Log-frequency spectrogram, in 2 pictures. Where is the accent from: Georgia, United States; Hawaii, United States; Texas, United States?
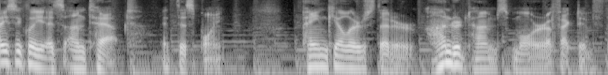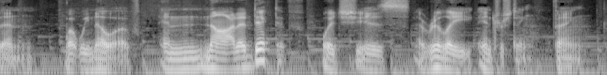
Texas, United States; I've got photos my parents took of me when I was must have been three with a horned lizard in my hand growing up in Texas.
